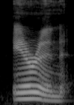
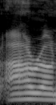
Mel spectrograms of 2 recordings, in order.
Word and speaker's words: Aharon: Who is Aaron, or Aharon as we pronounce it, maybe more in a more Hebraic way?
